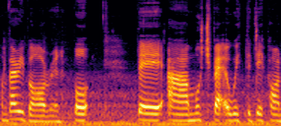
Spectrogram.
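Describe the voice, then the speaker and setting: Speaking at a moderate pace, a woman is heard through noticeable background noise and audible room echo. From England. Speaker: vlogger. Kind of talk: casual vlog talk to camera. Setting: in a car.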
